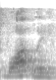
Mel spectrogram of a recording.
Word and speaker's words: Whately: And people are like, it's Whatley. I'm like, there's an E in there. I pronounce it Whately. Either one's okay.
